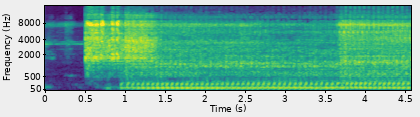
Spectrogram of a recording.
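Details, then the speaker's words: New TVS Apache RTR 160 FI BS6 motorcycle, about 5,000 km, single-cylinder starting and idling: a light, regular tik-tik tick over the thump from the engine, from excessive valve (tappet) clearance; tank to be removed to fix. "इसमें टिकटिक ट ट टिक करके आवाज आ रहा bike के अंदर से उस आवाज को मुझे खत्म करना है"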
